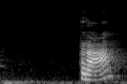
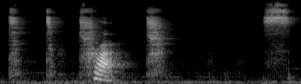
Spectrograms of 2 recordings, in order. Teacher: O T, quando estiver na primeira sílaba, ele normalmente é aspirado. Então a gente não fala tra, a gente fala t, t, tra.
